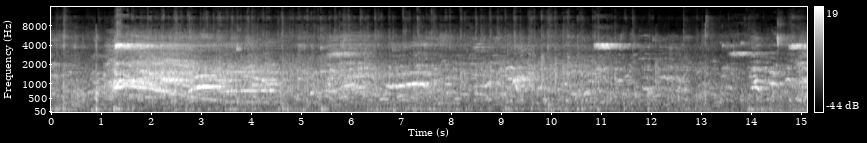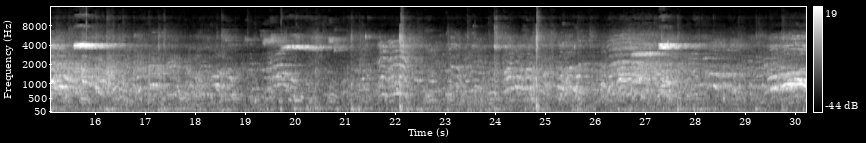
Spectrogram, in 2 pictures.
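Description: Indoor volleyball play in a large, echoing sports hall: scattered sharp ball hits and bounces, with players and spectators calling out and several brief high-pitched squeaks.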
